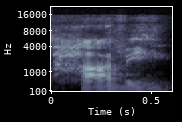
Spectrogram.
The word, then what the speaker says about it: Hawaii: It is my So, Jake and Hannah live in It's H A Wii, Hawaii, which they taught me is pronounced Javi.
